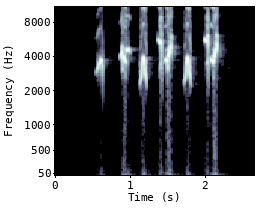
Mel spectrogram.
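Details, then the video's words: Leafbird singing in a song competition, a string of seven crisp high chirps, several of them paired into quick double notes, evenly spaced across a second and a half with no other sounds. "thanh tước hót đấu"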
